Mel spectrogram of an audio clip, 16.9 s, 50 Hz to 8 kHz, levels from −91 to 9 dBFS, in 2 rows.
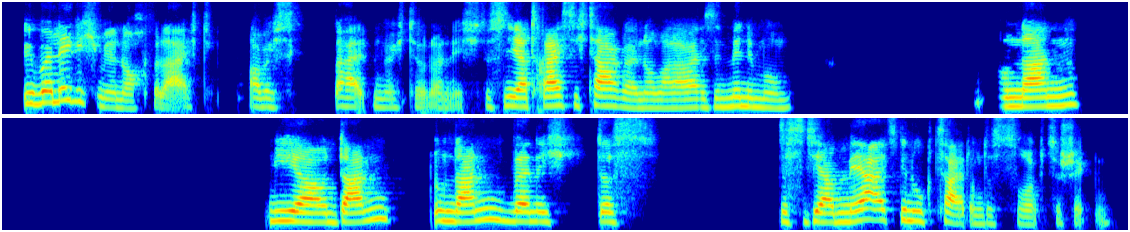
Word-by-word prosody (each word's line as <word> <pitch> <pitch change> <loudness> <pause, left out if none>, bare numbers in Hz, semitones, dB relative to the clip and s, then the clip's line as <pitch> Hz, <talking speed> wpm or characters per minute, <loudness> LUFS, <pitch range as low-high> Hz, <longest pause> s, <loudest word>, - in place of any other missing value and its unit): überlege 275 +5 +2
ich 270 - -8
mir 180 -3 -7
noch 150 -1 -9
vielleicht, - - -7 0.2
ob 185 - -7
ich 175 -2 -9
es - - -19 0.2
behalten 185 -2 -5
möchte 175 -1 -14
oder - - -12
nicht. 235 -2 -14
Das 180 - -11
sind 205 - -4
ja 190 -1 +5
30 205 +1 +2
Tage 195 -6 +2
normalerweise 165 +2 -5
Minimum. 180 -3 -6 1.6
Und 195 0 -1
dann 200 +4 +3 2.4
Ja, 215 -3 +6
und 195 +1 -5
dann 230 +7 +5 0.3
und 220 -1 +1
dann, 220 +3 +2
wenn 215 -1 +4
ich 205 0 -7
das 205 -1 -7 0.9
das 205 0 -6
ist 200 - -10
ja 200 -2 +5
mehr 215 +6 +5
als 240 0 -2
genug 225 -3 -2
Zeit, 170 - +1
um 165 - -11
das 165 -1 -15
zurückzuschicken. 155 -2 -12
200 Hz, 140 wpm, -23 LUFS, 180-220 Hz, 2.4 s, Ja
